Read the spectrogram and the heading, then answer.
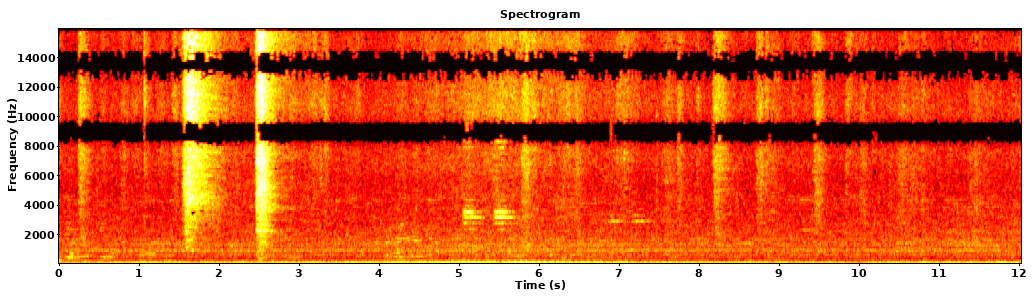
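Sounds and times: street traffic rumble: 0:00.0 - 0:12.0
short hisses: 0:01.5 - 0:03.0.

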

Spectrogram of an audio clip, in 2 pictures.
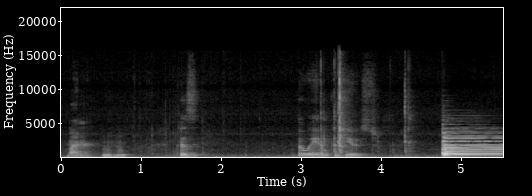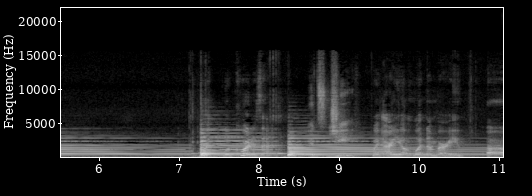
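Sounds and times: piano chord ringing: 0:04.8 - 0:11.0.

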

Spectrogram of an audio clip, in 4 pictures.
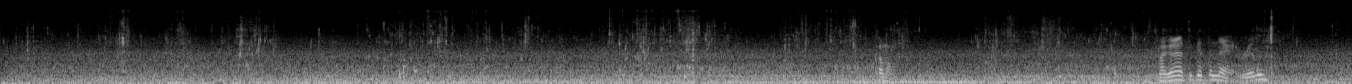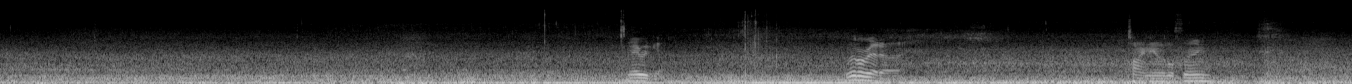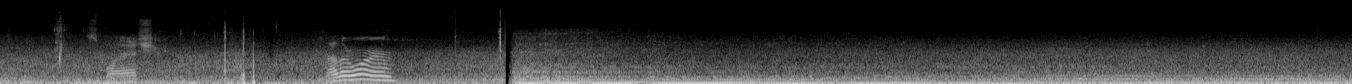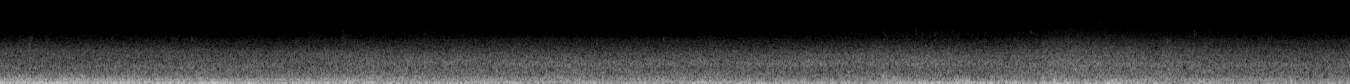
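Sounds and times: faint engine hum: 0:00.0 - 0:54.0
road traffic rumble: 0:00.0 - 0:54.0.

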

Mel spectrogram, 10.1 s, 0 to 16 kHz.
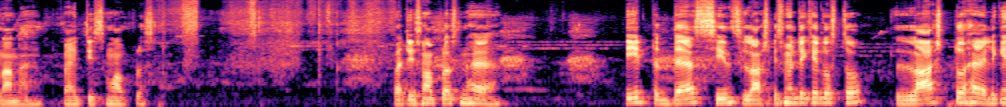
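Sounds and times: book pages rustling: 0:01.6 - 0:03.9.

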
